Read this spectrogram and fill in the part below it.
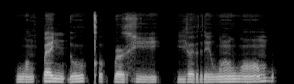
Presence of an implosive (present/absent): present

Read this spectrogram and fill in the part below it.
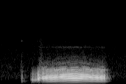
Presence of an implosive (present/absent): present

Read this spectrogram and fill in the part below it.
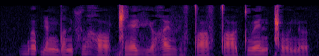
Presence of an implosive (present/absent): present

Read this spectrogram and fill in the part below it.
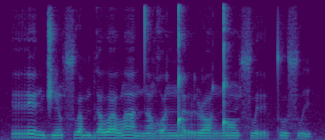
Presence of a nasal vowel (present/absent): present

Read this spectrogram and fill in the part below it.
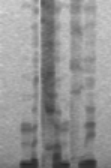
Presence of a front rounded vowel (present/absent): present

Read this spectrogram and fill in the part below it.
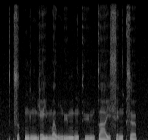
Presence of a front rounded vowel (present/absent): present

